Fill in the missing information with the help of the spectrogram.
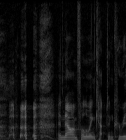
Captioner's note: audience laughing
